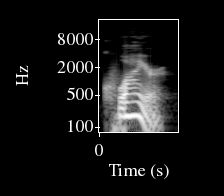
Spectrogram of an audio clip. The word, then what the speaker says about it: choir: When we link the qu and the there's a sound in the middle that is y. The sound y like yellow y. Let's link the sounds. Y ch together. Choir. Put the stress on the first syllable. Choir. This word is pronounced choir. That's crazy.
